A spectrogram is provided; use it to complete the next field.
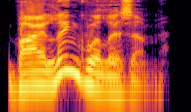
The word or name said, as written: bilingualism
